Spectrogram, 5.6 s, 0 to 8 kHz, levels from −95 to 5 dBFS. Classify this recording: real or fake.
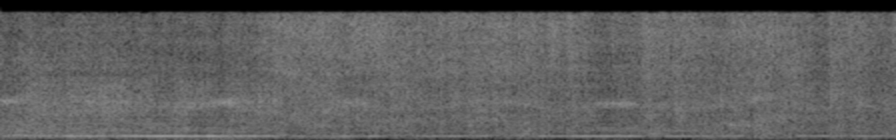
fake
